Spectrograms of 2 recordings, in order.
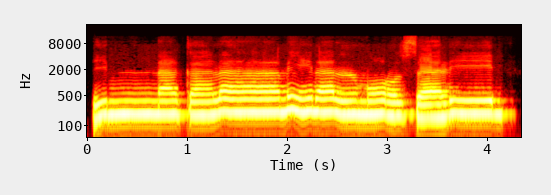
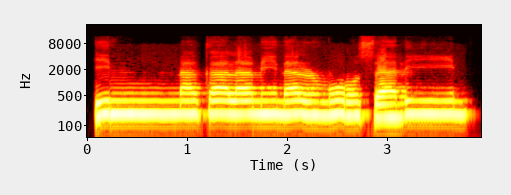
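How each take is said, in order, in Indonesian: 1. Vokal pada 'la' dipanjangkan. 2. Vokal pada 'la' diucapkan pendek. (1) "Sekarang kita panjangkan" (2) "La itu kalau pendek, artinya benar-benar"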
